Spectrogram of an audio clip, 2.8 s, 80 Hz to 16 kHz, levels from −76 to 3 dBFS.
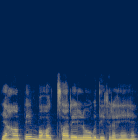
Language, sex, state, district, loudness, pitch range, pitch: Hindi, female, Bihar, West Champaran, -13 LUFS, 200-210 Hz, 205 Hz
